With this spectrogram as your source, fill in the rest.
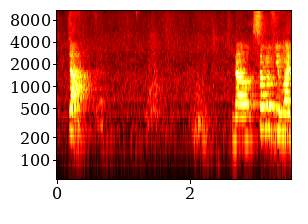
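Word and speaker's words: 大: Now this character, you can see, has a line on top that goes down. That means it's the 4th tone, pronounced da.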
